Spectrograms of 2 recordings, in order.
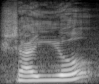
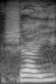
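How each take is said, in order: First: The vowel drifts and glides toward an o sound. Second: The vowel stays pure with no o glide. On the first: The speaker calls it wrong. "শাইও করলে মাজহুল হয়ে যায় আহ, এবং ঝুলে যায়, এমন যেন না হয়।" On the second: The speaker calls it right. "শাই এখানে মারুফ"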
